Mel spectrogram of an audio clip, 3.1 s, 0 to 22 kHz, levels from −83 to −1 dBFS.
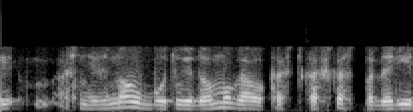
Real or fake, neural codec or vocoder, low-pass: real; none; 10.8 kHz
